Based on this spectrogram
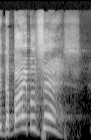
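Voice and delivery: high-pitched, insistent declaration; firm declaration. Shown as a demonstration. Preacher models answering temptation in modern language, insistent declaration. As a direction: declare it as a ready comeback.

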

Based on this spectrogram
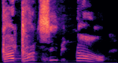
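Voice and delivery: high, urgent pulpit delivery; impassioned, stretched key words; fervent preaching. Real, not acted. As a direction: build to a ringing proclamation. Preaches at full force.

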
